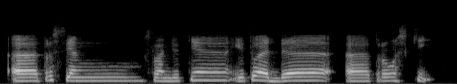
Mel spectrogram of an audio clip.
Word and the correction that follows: Trochowski: Tro ya bacanya. Trochowski. Trochowski.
